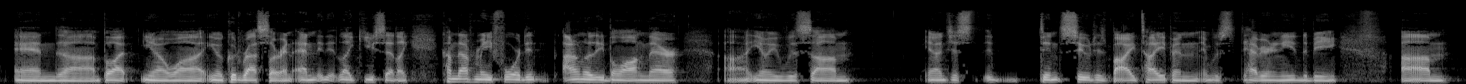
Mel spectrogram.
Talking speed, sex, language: 230 wpm, male, English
